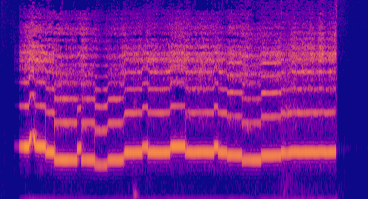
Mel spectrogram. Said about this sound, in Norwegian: Vi kjører litt fløyt imellom, da.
